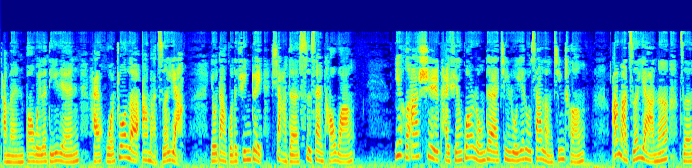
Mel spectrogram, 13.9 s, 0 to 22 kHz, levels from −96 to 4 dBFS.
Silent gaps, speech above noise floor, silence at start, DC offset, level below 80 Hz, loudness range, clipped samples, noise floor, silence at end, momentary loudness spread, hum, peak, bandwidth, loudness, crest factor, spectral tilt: none; 23 dB; 0 s; under 0.1%; -44 dBFS; 2 LU; under 0.1%; -42 dBFS; 0 s; 6 LU; none; -2 dBFS; 10.5 kHz; -19 LUFS; 18 dB; -3.5 dB/octave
